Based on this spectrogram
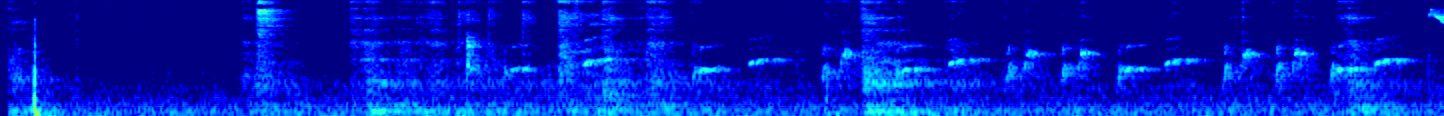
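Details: Iraqi bulbul playing, giving quick short chirps in a loose series, some sliding upward, growing busier after a few seconds over a steady low background hum.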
